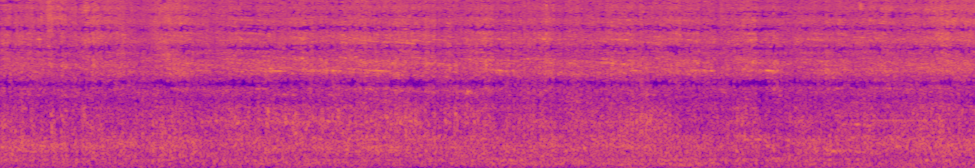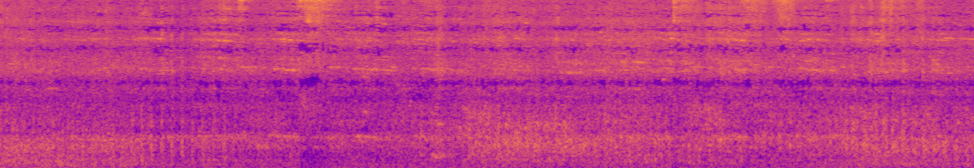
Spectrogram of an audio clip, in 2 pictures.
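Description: A southbound manifest freight train led by Canadian Pacific and BNSF locomotives, with many tank cars, rolls past loudly and close, giving a steady rumble with clickety-clack wheels and intermittent squealing.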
